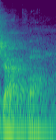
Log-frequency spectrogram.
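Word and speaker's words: Jaquar: Wrongly pronounced as Jaguar by a lot of people but it's Jaqua.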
